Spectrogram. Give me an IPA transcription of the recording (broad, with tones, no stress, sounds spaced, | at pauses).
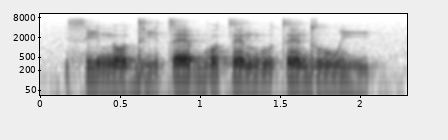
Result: s i˧ n o˨ d i˧ t ɛ˦ b o˦ t ɛ̃˧ m u˦ t ɛ̃˧ d u˧ w i˨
